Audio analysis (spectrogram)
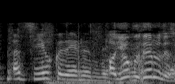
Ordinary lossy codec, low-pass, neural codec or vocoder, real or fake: AAC, 32 kbps; 7.2 kHz; codec, 16 kHz, 8 kbps, FreqCodec, larger model; fake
